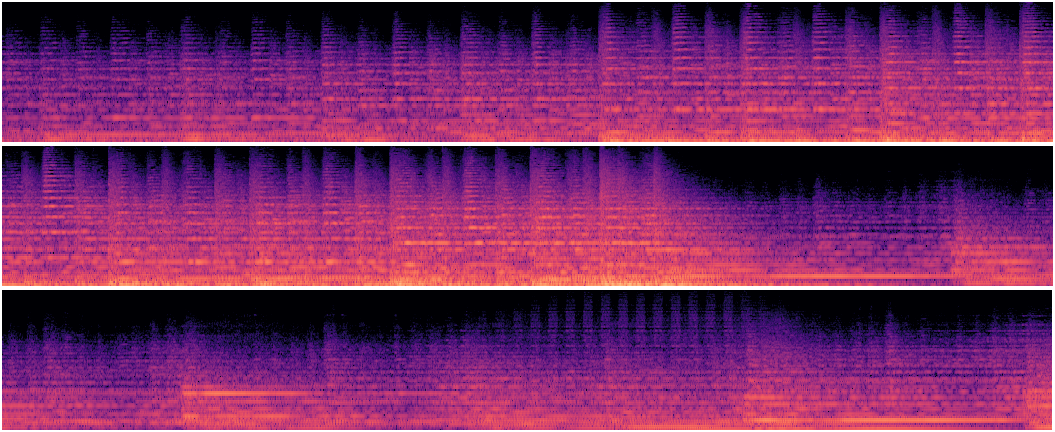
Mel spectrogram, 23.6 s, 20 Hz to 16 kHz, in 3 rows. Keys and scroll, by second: 17.4 ctrl+space, 18.2 ctrl+=.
